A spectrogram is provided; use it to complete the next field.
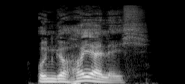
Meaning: monstrous (hideous or frightful)
- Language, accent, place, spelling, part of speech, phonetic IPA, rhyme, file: German, Germany, Berlin, ungeheuerlich, adjective, [ʊnɡəˈhɔɪ̯ɐlɪç], -ɔɪ̯ɐlɪç, De-ungeheuerlich.ogg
